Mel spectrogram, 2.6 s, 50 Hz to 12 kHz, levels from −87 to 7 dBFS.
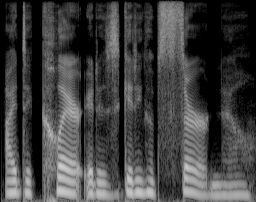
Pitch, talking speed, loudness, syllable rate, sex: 145 Hz, 165 wpm, -20 LUFS, 4.6 syllables/s, female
